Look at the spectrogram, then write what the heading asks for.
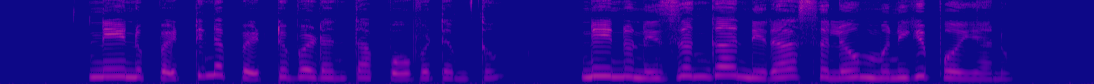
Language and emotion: Telugu, sad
